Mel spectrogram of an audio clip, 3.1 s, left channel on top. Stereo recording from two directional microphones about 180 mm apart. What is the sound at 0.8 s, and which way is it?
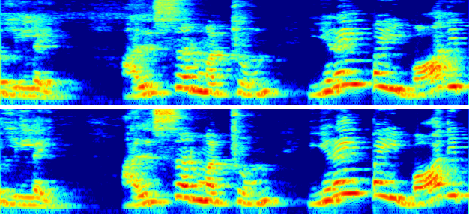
A woman's voice, 35° right (ahead or behind).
